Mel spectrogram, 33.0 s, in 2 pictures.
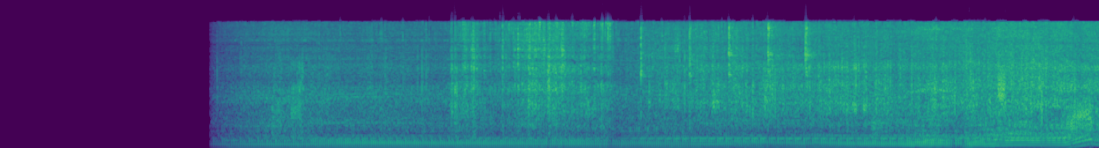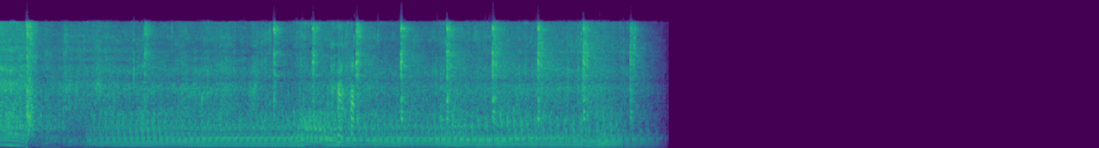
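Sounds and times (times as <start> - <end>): car engine running at low revs: 3.2 - 26.5
tyres crunching on gravel: 3.7 - 26.4.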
